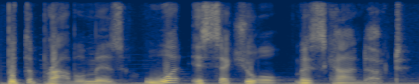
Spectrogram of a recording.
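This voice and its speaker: Man, talk show host, strong voice, medium pitch, forceful, animated monologue. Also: moderate pace, faint music behind. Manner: addresses listeners as ladies and gentlemen. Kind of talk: opinionated talk radio monologue.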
